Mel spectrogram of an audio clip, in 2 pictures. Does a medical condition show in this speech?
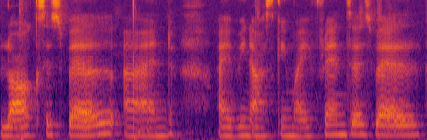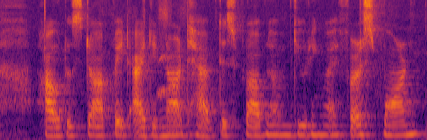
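No.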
